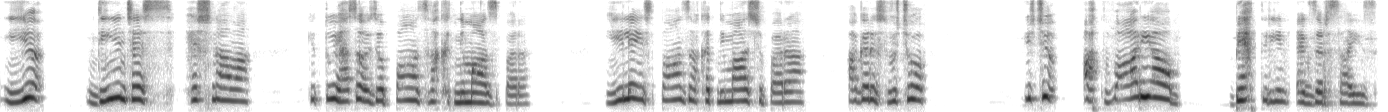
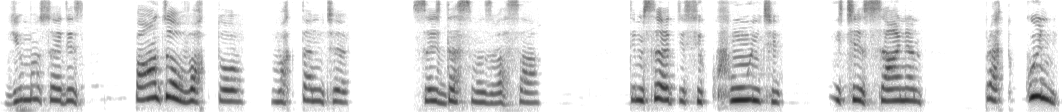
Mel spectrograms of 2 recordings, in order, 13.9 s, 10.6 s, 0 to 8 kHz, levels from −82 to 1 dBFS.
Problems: background sounds at intervals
